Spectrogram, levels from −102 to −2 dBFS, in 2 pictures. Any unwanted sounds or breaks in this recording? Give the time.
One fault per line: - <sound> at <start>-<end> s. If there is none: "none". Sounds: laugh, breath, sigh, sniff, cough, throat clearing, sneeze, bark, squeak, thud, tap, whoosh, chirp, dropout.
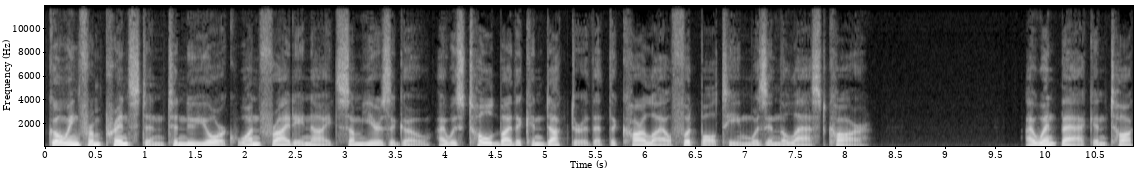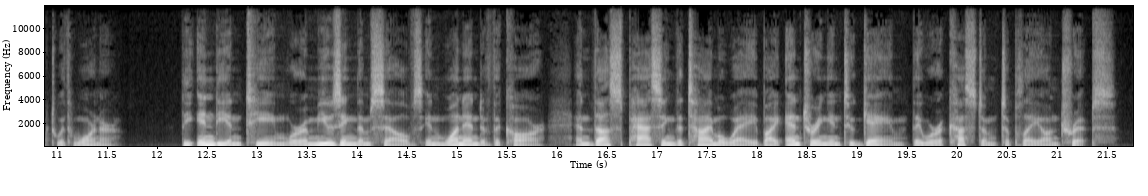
none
